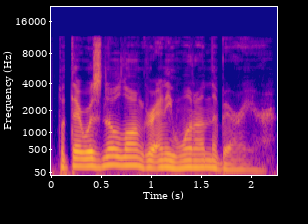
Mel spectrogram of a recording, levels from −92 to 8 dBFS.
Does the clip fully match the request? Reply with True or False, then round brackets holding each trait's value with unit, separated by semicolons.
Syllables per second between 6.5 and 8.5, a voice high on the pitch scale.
False (7.3 syllables/s; 125 Hz)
